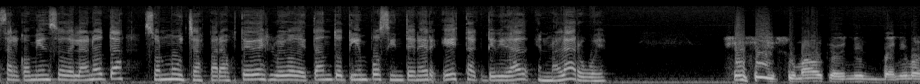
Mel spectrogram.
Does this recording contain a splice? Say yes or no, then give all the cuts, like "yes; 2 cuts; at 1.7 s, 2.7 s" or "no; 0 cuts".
no; 0 cuts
